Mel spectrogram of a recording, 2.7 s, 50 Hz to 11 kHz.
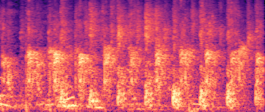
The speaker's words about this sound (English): To this day, we've helped 100,000 people lose 1 million pounds. Wow. Mm-hmm. We can clap that up. That's good.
